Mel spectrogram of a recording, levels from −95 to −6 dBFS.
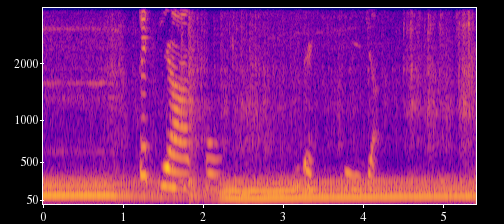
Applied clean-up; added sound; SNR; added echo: none; Truck; -5 dB; none.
